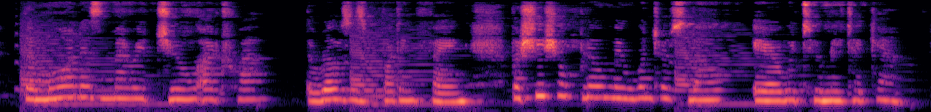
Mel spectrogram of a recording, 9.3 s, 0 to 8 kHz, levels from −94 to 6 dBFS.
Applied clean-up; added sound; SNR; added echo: classical method WPE with log-MMSE.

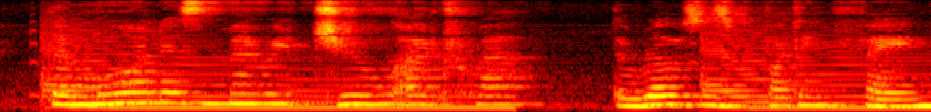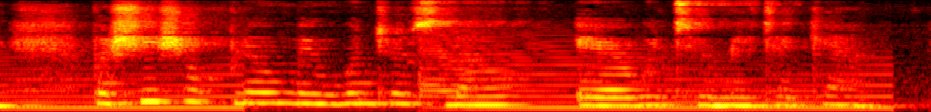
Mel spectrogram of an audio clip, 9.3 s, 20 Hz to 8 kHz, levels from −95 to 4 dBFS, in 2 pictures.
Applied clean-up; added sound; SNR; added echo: none; Electric guitar; 13 dB; reverberation time 0.7 s.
